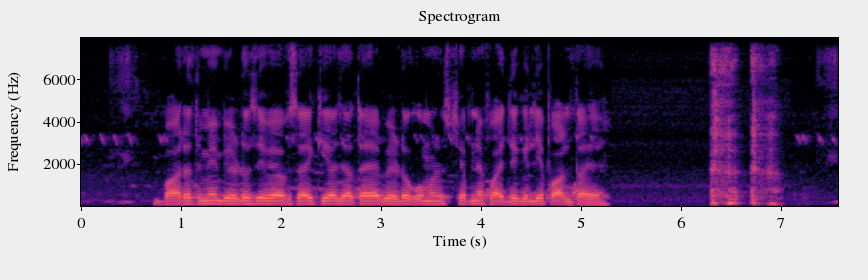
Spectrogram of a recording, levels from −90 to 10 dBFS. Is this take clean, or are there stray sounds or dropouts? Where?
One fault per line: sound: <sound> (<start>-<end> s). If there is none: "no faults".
sound: cough (6.3-7.0 s)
